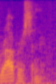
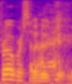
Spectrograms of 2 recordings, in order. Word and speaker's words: Roberson: We didn't have Robertson. Or Roberson. We didn't? Shit, how do you say his name? I think it's Roberson. Yeah, it's Roberson.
